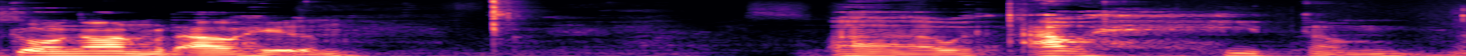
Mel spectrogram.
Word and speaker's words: Alhaitham: With Alhaitham, right?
